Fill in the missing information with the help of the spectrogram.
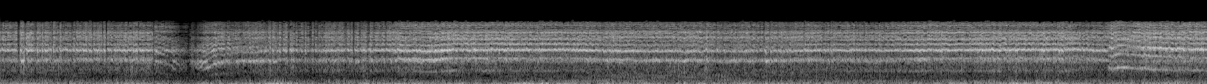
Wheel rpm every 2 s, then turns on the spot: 150, 140, 160, 160, 160, 170.
none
